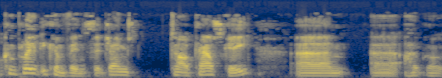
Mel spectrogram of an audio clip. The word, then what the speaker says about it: Tarkowski: football and improved it james tarkowski or tarkowski as you probably would prefer to pronounce his surname decided to represent england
